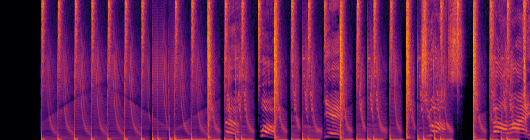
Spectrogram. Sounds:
hip hop music
drum machine
music

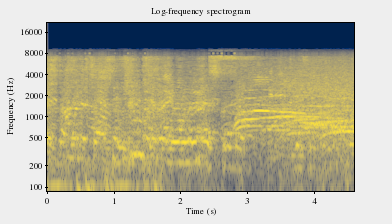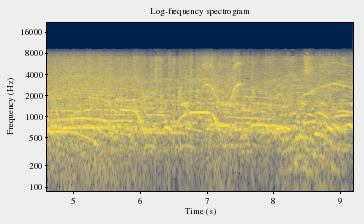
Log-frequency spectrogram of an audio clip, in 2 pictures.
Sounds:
inside a public space
music
inside a large room or hall
speech

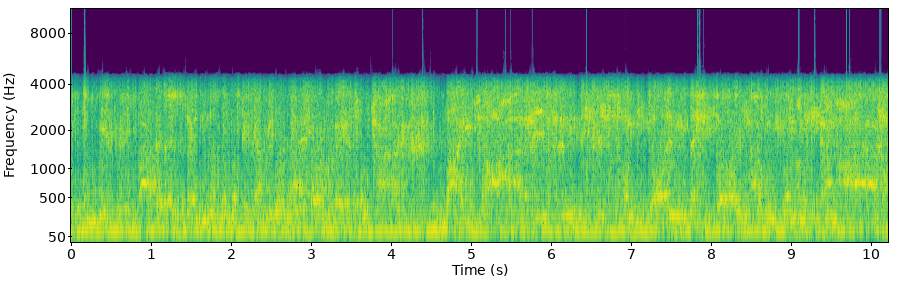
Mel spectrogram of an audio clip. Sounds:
speech

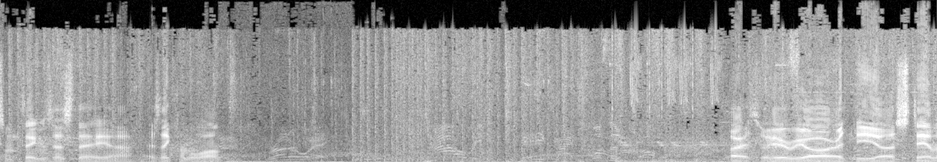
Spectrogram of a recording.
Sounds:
speech

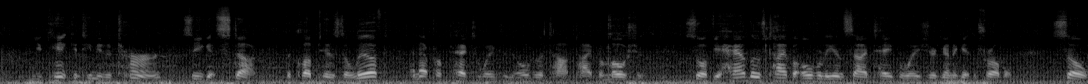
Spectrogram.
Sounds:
speech

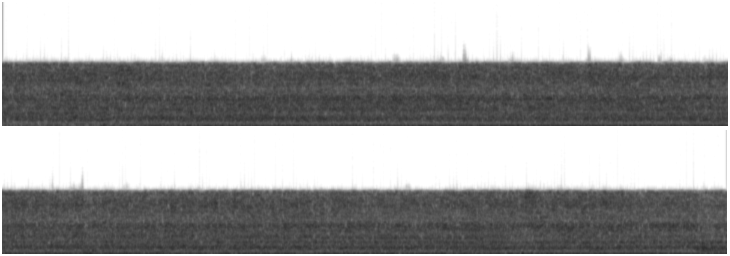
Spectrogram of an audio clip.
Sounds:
vehicle

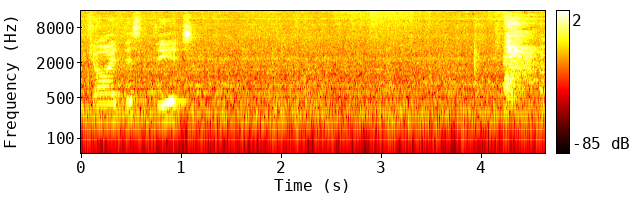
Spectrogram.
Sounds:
speech

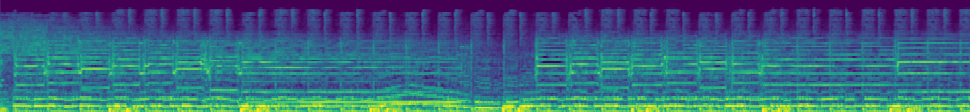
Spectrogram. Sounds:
music
theme music

